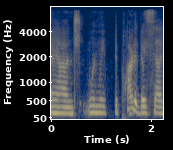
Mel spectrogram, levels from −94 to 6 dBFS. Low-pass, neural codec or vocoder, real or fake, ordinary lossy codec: 7.2 kHz; codec, 24 kHz, 1.5 kbps, HILCodec; fake; AAC, 32 kbps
